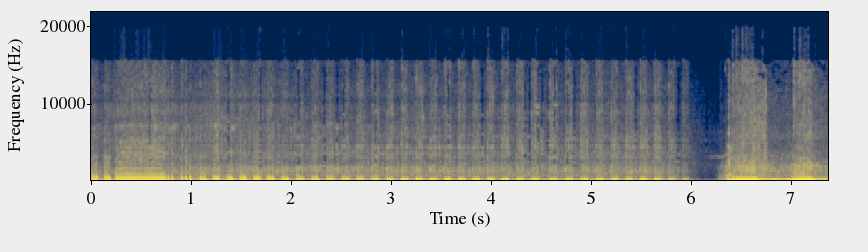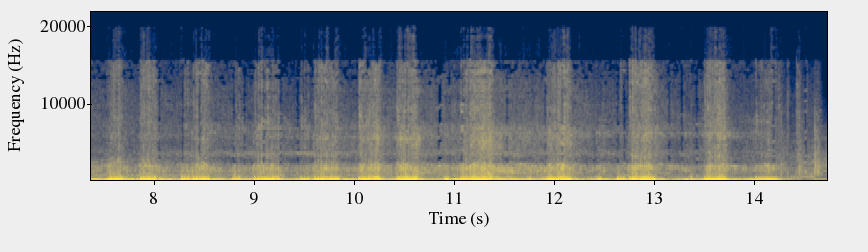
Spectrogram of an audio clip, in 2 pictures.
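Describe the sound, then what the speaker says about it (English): A rotary-engine snowmobile buzzes loud and close, first a fast steady rattling idle, then after a brief dip a series of sharp, rhythmic revs and blips with a rough, raspy edge. "The rotary snowmobile."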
